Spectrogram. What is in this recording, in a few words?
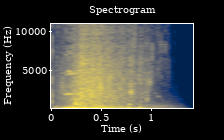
sonic wave; leesin skin05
